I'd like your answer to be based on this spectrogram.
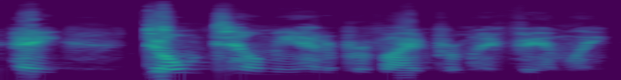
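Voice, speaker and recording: A man playing a defensive, pleading criminal brother in an audio drama, husky and earnest, through a phone-call filter. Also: medium pitch, fast talker, sharp tone, no room sound. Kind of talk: audio roleplay acting.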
